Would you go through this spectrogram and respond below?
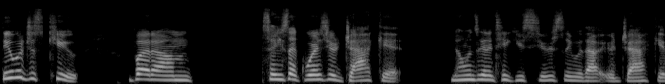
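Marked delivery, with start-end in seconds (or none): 3.1-6.7 mock disapproving tone with open disgust. Retelling what he said about her missing jacket: imitating a disgusted tone. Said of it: "But he's so disgusted".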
